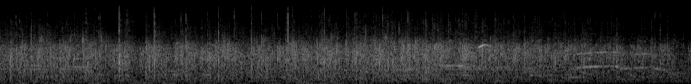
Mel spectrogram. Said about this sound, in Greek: Άφησε ένα μεγάλο χαρτονόμισμα στο δίσκο της σερβιτόρας και βγήκε από την αίθουσα την ώρα που η μπάντα ολοκλήρωνε το πρόγραμμά της κάτω από το παρατεταμένο χειροκρότημα του κοινού.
